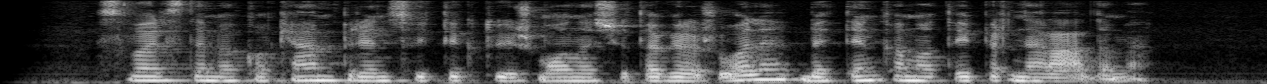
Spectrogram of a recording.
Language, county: Lithuanian, Klaipėda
